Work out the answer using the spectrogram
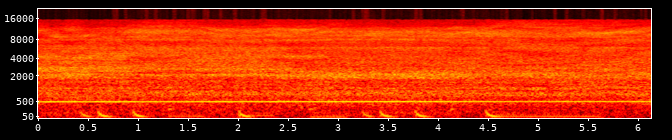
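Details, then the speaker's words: Bosch GWS 060 angle grinder (made in China), running free with no load; high, steady motor whine at one pitch with a smooth hiss and no rattle or grinding; sounds fairly smooth and the gearbox stays cool, a healthy grinder. "suaranya lumayan halus vs ini juga tidak panas tidak panas guys"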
